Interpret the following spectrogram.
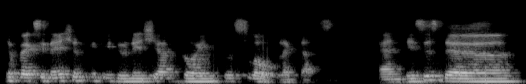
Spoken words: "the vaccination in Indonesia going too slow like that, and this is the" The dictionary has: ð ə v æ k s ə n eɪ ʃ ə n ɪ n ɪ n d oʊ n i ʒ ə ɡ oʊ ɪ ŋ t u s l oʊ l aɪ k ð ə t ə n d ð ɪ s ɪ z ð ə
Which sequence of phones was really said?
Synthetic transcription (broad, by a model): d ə v æ k s ə n eɪ ʃ ə n ɪ n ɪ n d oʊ n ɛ ʃ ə ɡ oʊ ɪ ŋ t u s l oʊ l aɪ k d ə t ə n d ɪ s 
